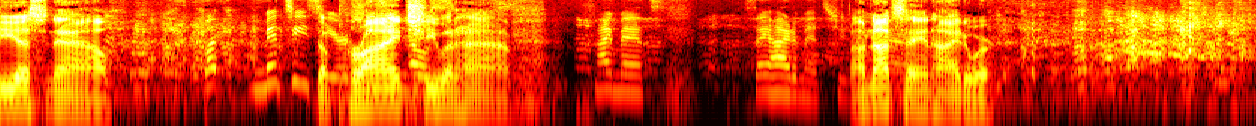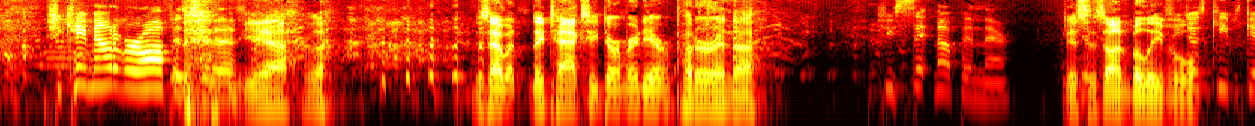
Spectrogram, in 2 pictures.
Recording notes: LIVE Train Wreck In The Belly Room. By The World Famous Comedy Store.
